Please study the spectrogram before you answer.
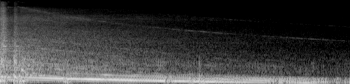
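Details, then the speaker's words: Turbo Toyota Supra on roughly eight psi boost, revved to the limiter: revs fall with a quick rushing release as the wastegate opens; wastegate opens normally, though quick rather than fast. "you hear that wastegate opening yeah it does open not too bad i think it's only on like eight pounds right now"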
